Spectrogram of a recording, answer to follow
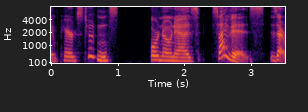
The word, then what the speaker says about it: SCIVIS: Joining us this time, Dan Oates, coordinator of Space Camp for Interested Visually Impaired Students, or known as SCIVIS. Is that right, Dan? That is correct, Susan. Good pronunciation.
